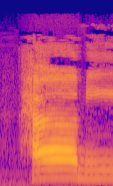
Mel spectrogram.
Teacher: نلاحظ بأن حا مددناها بمقدار حركتين فقط لأنه مد طبيعي، بينما ميم مددناها ست حركات لأننا نطقنا ميما مكسورة بعدها ياء ساكنة بعدها ميم ساكنة.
